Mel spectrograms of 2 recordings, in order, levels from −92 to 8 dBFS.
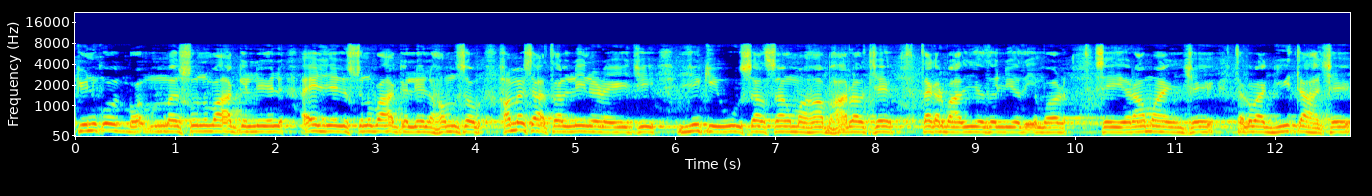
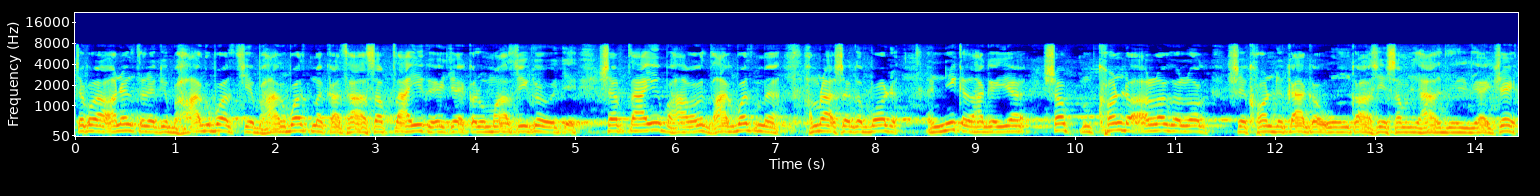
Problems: constant background noise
